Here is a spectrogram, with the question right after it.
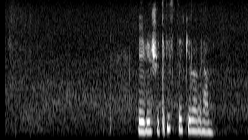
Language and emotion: Russian, neutral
